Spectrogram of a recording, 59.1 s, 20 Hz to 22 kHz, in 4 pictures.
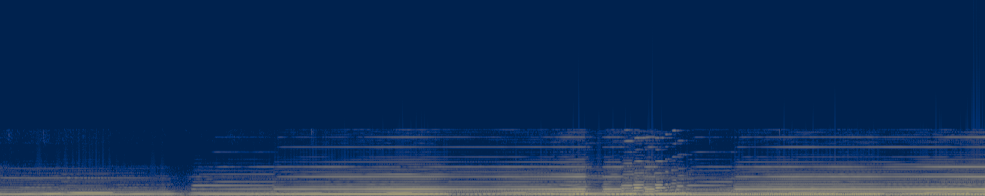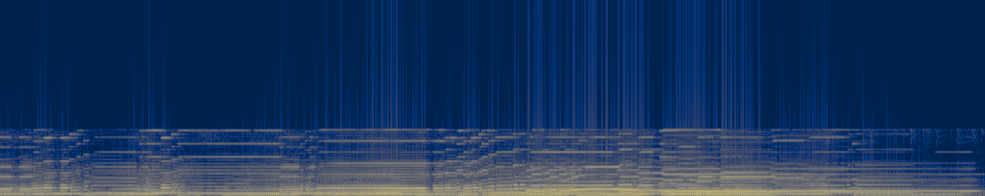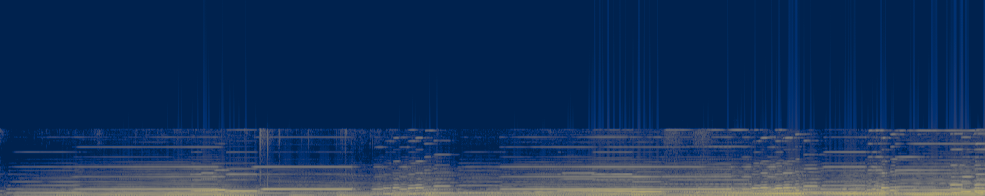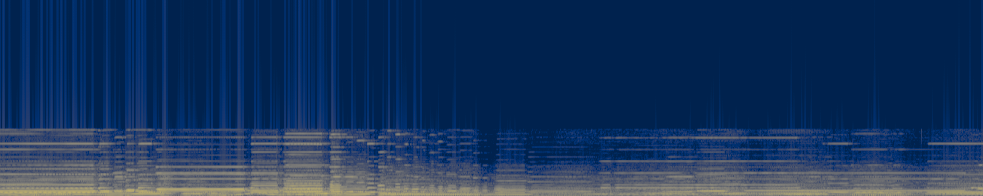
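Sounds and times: piano accordion playing: 0.0s - 59.0s.

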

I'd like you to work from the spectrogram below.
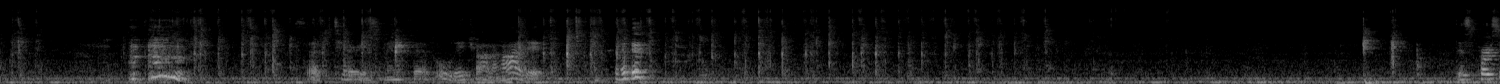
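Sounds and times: cards being shuffled: 0.0s - 0.5s, 1.7s - 4.4s, 5.0s - 11.8s
low steady hum: 0.0s - 15.0s.

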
